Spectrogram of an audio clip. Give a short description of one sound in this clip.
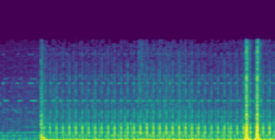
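An automatic gun fires in rapid bursts.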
